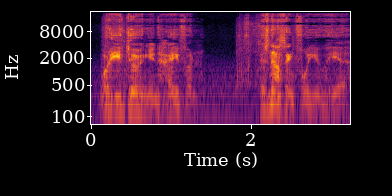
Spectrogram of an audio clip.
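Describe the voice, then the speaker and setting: A man's put-on character voice, raspy and at a very deep, low pitch, at a fairly quick pace over clear background noise. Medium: video game. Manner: curt, guarded.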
